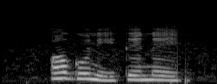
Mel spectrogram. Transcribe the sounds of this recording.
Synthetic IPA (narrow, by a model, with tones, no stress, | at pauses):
ɔ˦ɡʊ˦ne˨te˦neː˦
